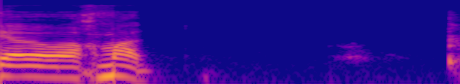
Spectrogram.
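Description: Speech only: a man talking briefly, stopping under a second in.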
